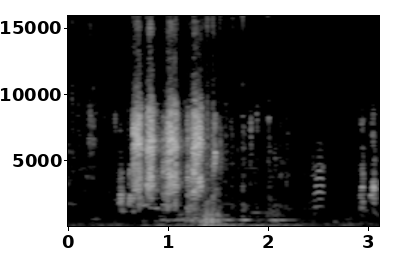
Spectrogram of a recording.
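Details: Budgerigar breeding pair giving a short burst of three loud, sharp chirps, then softer scratchy chatter and a few brief squeaks, over faint low rustling.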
